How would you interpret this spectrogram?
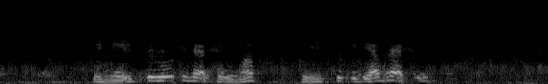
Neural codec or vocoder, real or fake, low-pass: codec, 16 kHz, 1 kbps, FreqCodec, smaller model; fake; 5.4 kHz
